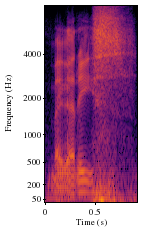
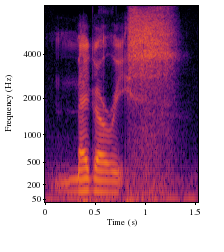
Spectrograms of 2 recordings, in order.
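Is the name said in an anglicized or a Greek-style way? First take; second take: Greek-style; anglicized. First: The name is said with a Greek-style pronunciation. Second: The name is said with an anglicized pronunciation. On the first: The speaker calls it right. "like that, like a Greek would say it" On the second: The speaker calls it wrong.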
